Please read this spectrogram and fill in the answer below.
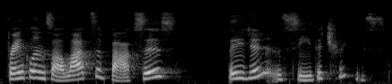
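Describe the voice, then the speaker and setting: A woman reads a children's picture book aloud as a teacher would. Her voice sits on the high side and moves up and down in lively swoops. She tells it expressively, putting feeling into the characters' talk. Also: slow. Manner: animated, acts out the dialogue. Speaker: teacher reading a storybook aloud.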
